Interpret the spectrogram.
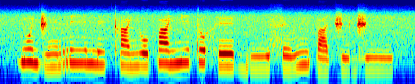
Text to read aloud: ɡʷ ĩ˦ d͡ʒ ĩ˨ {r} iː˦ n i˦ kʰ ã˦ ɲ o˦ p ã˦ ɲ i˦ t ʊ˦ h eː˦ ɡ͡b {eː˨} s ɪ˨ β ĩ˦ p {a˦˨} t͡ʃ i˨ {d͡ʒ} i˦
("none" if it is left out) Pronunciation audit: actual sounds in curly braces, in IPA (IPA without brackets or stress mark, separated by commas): r, iː˨, a˨, d͡ʒ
